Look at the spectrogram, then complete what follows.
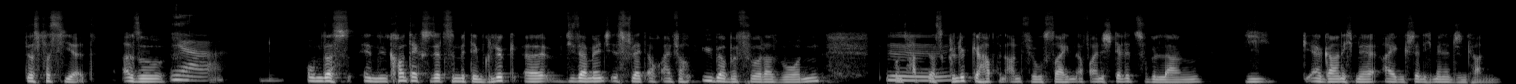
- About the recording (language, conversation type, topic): German, podcast, Glaubst du, dass Glück zum Erfolg dazugehört?
- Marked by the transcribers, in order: other background noise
